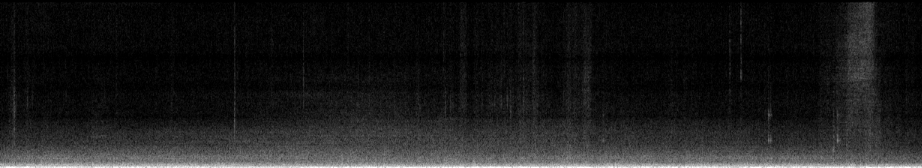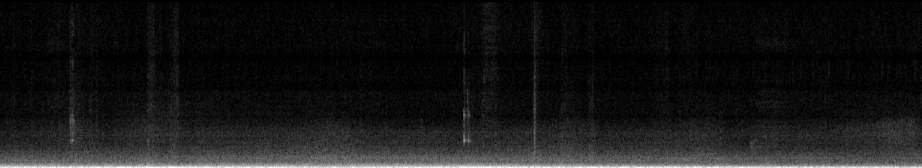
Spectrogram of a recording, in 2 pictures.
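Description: Tyres rumble low and steady on the road.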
